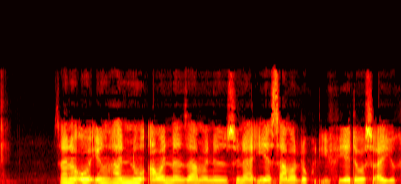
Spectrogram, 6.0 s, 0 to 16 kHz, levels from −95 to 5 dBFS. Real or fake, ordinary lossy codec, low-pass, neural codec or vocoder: real; MP3, 48 kbps; 9.9 kHz; none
